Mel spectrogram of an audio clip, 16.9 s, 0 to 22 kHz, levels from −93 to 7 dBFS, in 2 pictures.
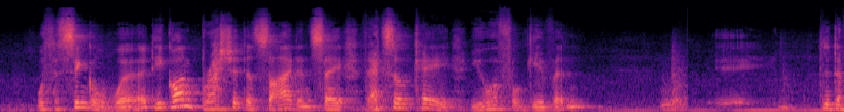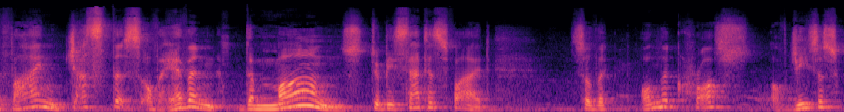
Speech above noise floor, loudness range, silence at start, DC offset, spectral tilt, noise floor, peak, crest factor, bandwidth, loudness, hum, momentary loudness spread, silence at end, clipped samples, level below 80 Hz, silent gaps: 24 dB; 12 LU; 0.1 s; under 0.1%; -4.5 dB/octave; -47 dBFS; -2 dBFS; 22 dB; 16 kHz; -23 LUFS; none; 17 LU; 0 s; under 0.1%; -56 dBFS; none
